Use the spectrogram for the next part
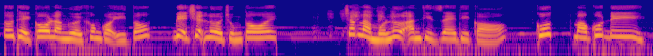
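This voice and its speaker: A woman voicing a stubborn, quick-tempered old rural grandfather in a dubbed horror cartoon, scolding and dismissive, with faint music behind. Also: high-pitched, animated. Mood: angry.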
